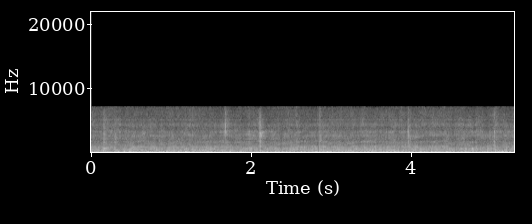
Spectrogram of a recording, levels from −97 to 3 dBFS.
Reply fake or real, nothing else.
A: fake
